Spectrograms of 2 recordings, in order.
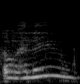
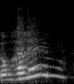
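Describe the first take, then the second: First: It is said quietly and calmly. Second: It is said loudly, almost yelled.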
